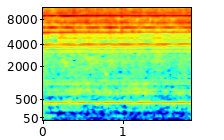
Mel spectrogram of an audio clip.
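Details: CNC spindle motor bench-tested with water cooling before return to customer: smooth, even high-pitched whine at constant pitch, no knocks or grinding; spindle spins freely and sounds right.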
